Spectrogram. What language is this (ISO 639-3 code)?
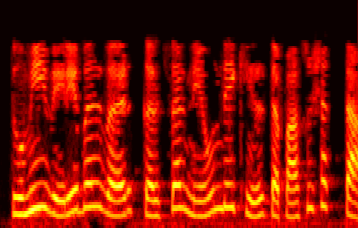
mar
